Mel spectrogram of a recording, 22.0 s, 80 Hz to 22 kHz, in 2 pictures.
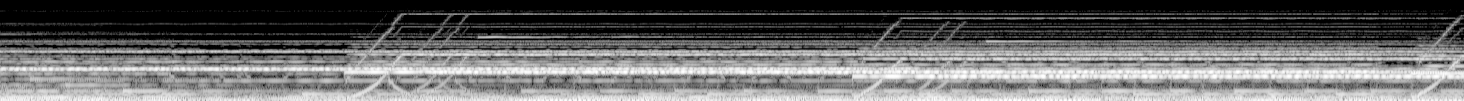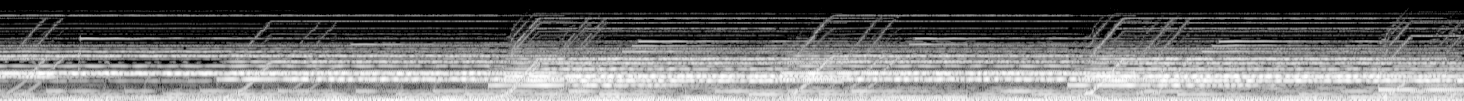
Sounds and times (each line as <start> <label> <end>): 0.0 synth 21.9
